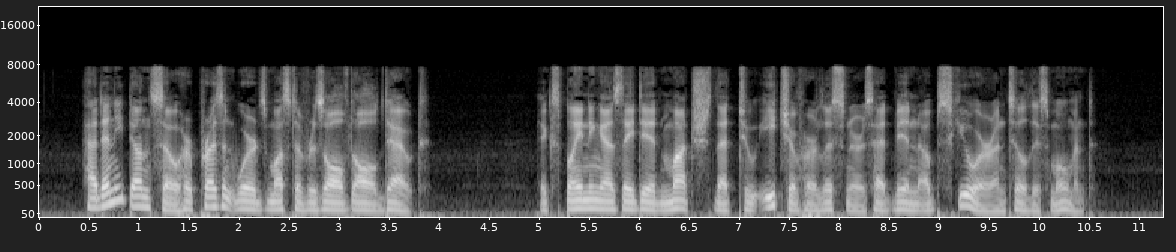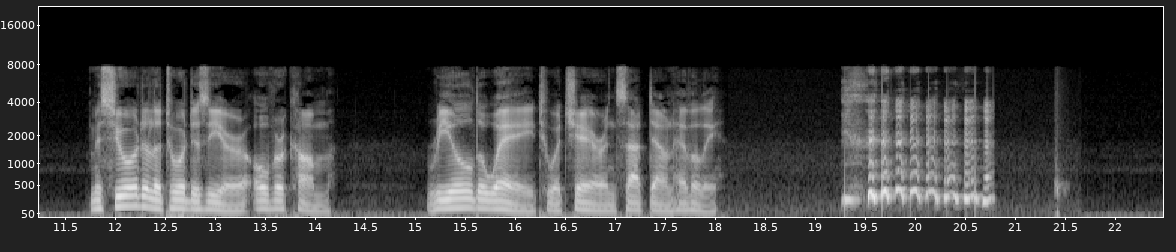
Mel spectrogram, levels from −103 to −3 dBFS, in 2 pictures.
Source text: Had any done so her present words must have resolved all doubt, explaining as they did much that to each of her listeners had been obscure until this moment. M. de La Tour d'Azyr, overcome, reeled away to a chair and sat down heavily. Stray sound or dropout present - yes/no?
yes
